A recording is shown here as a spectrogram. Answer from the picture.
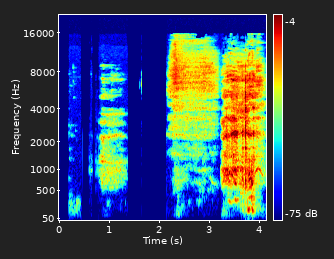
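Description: A man breathing hard through his mouth against the burn of very spicy chicken wings: short breaths, a long hissing exhale, then a louder voiced sigh near the end.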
